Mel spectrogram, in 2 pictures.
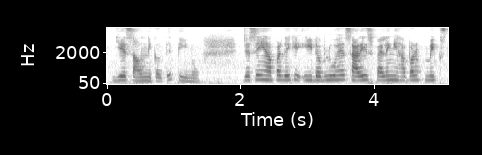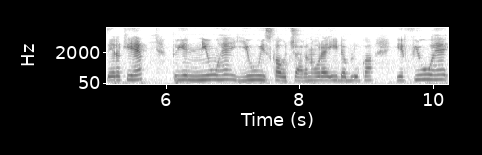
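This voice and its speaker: Woman teacher spelling out phonics, bright-pitched. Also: rough recording. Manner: patient, spells out letters then sounds each word. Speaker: English teacher. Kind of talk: classroom-style phonics lesson.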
